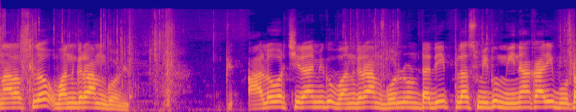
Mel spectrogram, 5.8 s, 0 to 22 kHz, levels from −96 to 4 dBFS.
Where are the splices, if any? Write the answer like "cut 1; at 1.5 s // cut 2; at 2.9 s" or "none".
none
